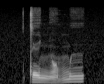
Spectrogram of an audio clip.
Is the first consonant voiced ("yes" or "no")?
no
